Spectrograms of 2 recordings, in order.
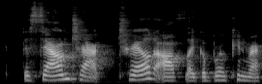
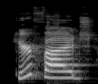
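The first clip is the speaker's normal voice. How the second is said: higher, louder calling, like for a dog; 8 semitones higher, 8 dB louder than usual. A narrator's reading. Peter calls his lost brother down the aisle. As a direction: call down the aisle. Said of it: "I called".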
